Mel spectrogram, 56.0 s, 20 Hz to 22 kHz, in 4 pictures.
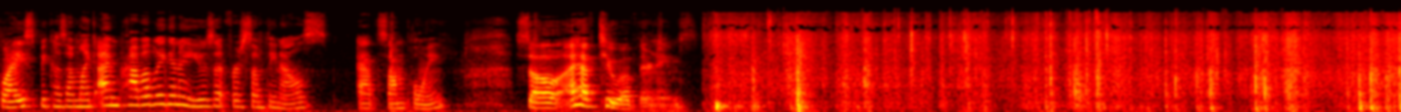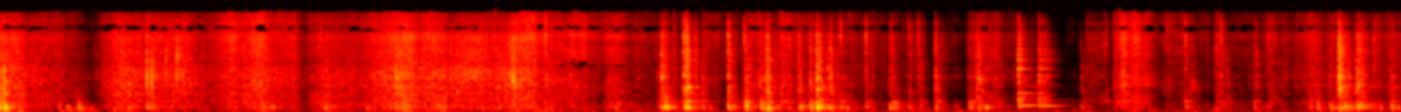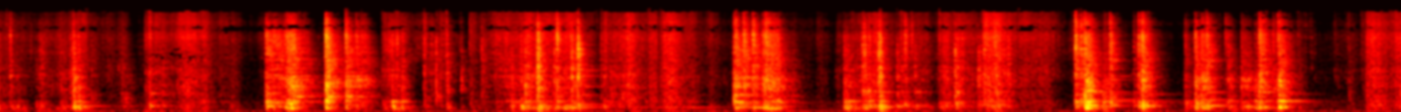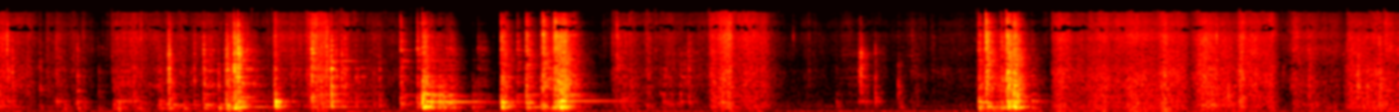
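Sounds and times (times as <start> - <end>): plastic wrapping crinkling: 7.0 - 30.8, 31.8 - 56.0
metal pails clanking: 20.6 - 24.6, 30.7 - 32.2, 35.3 - 37.8, 38.8 - 41.0, 43.7 - 47.9.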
